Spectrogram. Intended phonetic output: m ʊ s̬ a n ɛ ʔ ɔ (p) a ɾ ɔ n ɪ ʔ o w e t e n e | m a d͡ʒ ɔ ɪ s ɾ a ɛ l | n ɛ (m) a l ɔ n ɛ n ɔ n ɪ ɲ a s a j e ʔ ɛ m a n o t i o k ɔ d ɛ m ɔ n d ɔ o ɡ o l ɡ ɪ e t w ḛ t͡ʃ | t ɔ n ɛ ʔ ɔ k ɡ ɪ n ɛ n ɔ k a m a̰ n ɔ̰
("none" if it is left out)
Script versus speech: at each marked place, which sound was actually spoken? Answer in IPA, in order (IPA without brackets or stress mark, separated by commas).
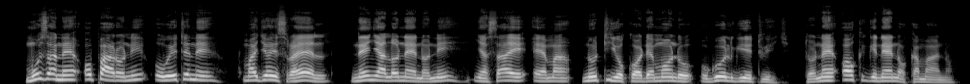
p, ɲ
